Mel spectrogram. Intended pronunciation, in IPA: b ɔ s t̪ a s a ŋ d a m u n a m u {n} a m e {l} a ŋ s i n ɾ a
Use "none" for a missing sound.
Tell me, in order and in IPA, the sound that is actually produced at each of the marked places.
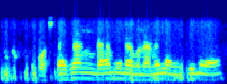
n, l

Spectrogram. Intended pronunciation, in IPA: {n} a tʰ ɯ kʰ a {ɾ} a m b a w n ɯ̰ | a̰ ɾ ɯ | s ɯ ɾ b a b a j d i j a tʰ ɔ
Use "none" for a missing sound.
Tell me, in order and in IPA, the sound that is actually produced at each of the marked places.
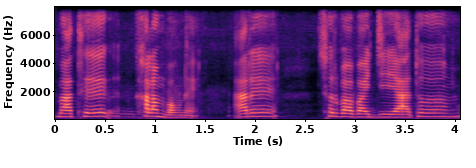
m, l

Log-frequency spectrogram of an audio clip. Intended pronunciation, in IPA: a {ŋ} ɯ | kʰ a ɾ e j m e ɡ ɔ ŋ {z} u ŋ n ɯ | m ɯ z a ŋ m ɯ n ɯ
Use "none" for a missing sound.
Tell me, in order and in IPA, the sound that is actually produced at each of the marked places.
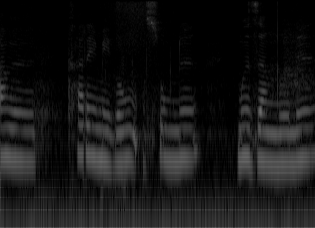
ŋ, s

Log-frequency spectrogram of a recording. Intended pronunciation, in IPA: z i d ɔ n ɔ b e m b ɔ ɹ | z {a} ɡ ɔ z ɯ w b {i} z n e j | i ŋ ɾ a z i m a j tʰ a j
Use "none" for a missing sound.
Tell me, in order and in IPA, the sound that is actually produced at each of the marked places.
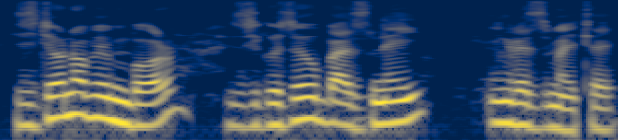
i, a

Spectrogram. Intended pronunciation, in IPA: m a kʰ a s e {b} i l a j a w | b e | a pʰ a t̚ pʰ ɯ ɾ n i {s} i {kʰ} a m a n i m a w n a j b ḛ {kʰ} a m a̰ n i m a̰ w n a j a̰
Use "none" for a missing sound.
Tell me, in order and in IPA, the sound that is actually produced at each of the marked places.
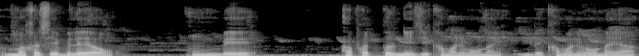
b, z, kʰ, kʰ

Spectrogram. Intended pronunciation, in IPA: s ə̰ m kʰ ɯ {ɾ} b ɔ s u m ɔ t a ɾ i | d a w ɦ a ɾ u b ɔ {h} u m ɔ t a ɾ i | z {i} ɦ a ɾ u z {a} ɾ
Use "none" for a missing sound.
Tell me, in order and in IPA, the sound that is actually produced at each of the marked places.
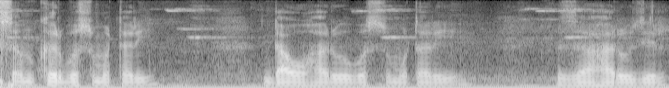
ɾ, s, a, i

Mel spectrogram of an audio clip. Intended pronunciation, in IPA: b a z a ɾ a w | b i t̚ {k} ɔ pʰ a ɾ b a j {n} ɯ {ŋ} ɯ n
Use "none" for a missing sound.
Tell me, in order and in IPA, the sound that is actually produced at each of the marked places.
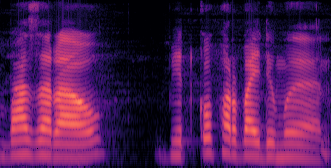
k, d, m

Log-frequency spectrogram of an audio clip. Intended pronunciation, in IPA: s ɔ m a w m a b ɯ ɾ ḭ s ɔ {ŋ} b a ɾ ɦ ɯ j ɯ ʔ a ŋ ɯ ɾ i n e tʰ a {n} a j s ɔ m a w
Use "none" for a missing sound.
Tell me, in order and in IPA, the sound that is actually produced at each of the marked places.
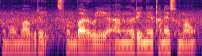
m, n

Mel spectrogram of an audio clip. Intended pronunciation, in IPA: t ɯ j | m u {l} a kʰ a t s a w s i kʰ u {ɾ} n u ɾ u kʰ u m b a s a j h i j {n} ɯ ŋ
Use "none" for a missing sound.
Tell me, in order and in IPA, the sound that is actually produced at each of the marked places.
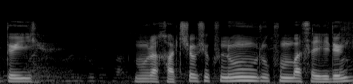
ɾ, none, d

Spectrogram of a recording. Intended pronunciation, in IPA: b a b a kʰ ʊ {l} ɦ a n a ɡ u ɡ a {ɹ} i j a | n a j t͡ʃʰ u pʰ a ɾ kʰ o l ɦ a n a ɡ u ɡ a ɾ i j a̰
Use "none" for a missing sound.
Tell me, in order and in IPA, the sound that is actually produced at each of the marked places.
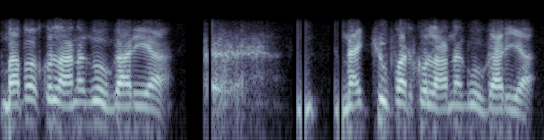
l, ɾ

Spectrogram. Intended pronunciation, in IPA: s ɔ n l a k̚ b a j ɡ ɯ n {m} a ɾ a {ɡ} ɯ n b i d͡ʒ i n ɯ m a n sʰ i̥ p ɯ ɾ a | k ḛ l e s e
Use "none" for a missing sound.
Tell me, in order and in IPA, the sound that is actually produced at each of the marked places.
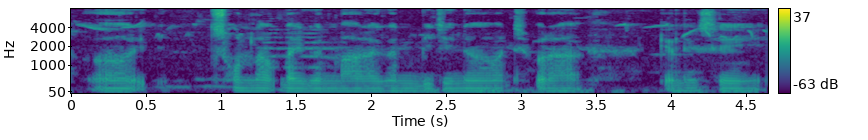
m, ɡ

